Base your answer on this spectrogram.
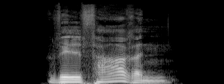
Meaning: to obey
- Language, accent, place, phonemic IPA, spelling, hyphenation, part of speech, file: German, Germany, Berlin, /vɪlˈfaːʁən/, willfahren, will‧fah‧ren, verb, De-willfahren.ogg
